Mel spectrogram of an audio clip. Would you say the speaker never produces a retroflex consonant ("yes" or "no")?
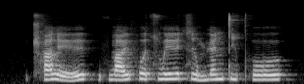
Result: no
